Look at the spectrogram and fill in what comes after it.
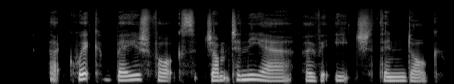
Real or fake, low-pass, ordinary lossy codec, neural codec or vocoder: real; 14.4 kHz; none; none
